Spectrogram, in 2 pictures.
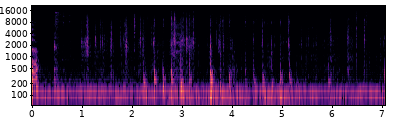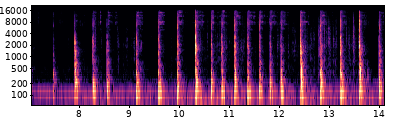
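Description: An ink pad patted over and over onto a wood-mounted rubber stamp to ink it: a run of sharp taps, about three or four a second, starting about eight seconds in, after a stretch of faint handling noises.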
